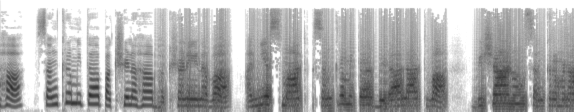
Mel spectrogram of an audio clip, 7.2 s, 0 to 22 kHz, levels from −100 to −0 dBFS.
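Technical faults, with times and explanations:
1.92 s to end, buffer tearing: after "संक्रमित पक्षिणः" the speech turns into a robotic buzz at 100 Hz. Writer and reader of the ring buffer have slipped, so each 10 ms period splices in about a fifth of audio from roughly 30 ms earlier, with hard joins.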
